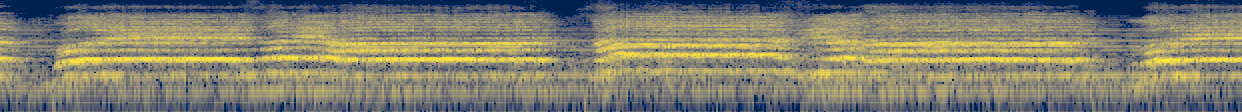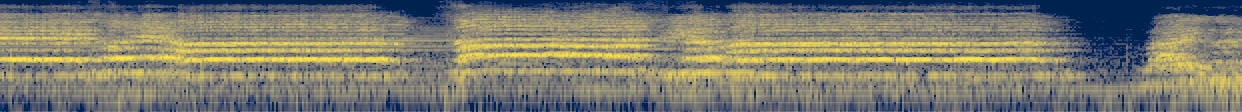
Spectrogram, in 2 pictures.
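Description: Children's choir singing a slow song in unison, in phrases of long held notes about two seconds each, with short breaks for breath between them.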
